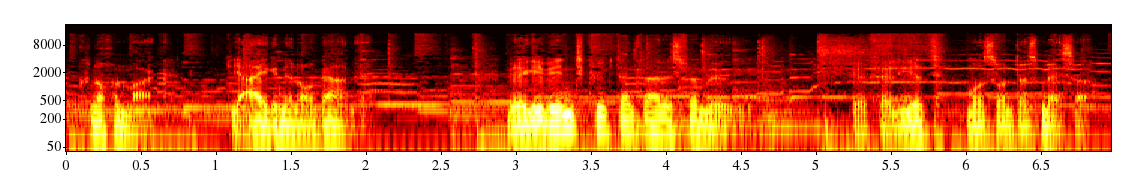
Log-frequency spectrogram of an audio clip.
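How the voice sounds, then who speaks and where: A man's voice: rumbling low, vocal fry, heavily acted. A man playing a laconic, hard-boiled private detective in a noir radio play, dry, terse and wry. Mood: brusque, dry. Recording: music behind the voice.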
